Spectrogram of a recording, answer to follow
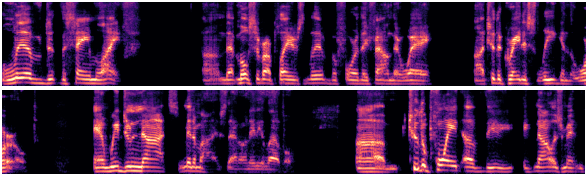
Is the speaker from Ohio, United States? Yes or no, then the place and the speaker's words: yes; Ohio, United States; also born or lived in Columbus, Ohio / Cleveland, Ohio / Cincinnati, Ohio; I grew up in Ohio.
